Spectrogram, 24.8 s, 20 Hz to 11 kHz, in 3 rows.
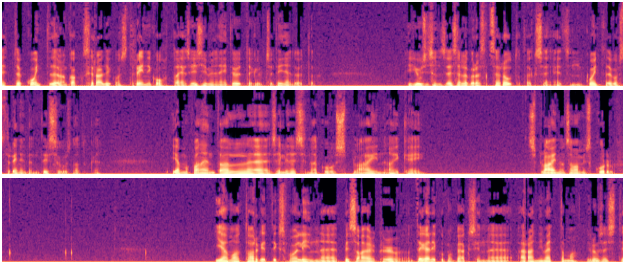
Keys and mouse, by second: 24.5 n.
